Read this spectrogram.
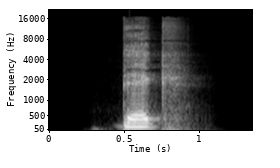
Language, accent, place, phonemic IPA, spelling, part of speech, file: German, Germany, Berlin, /dɛk/, Deck, noun, De-Deck.ogg
- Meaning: deck (of a ship or boat)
